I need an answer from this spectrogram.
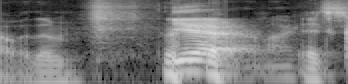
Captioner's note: laughs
